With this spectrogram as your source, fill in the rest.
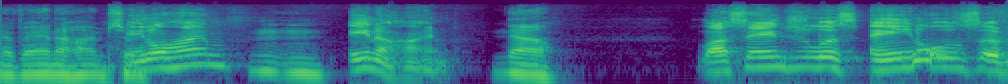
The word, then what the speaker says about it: Anaheim: in that wait are they here remember another analheim right yeah because it's so late yeah that's right I don't think that's the correct pronunciation of Anaheim Anaheim no Los Angeles anals of Angel Anaheim California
